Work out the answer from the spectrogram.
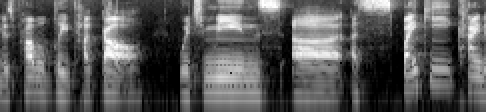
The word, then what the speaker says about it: Takao: If you pronounce it in Japanese, it's Takao.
